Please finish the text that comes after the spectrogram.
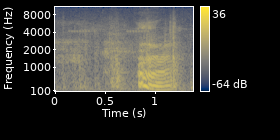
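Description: A dog held by someone, with a box placed over it for a family's disappearing-dog trick, gives one short, fairly loud whine that rises and falls, alone after a quiet moment.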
